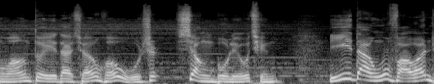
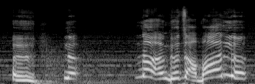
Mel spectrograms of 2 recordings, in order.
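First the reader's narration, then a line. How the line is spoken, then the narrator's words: Fearful, trembling. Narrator (Chinese): 大漠金仙是不寒而栗，颤声道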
